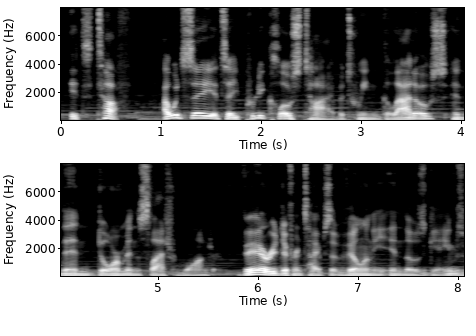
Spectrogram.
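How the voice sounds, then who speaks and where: A young man from Northern California hosting his video game channel, giving a relaxed, slangy update and answering viewer questions. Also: lowish voice. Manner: laid-back, conversational, slangy.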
